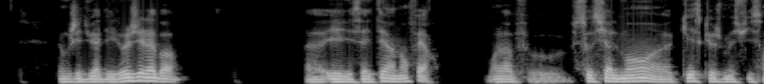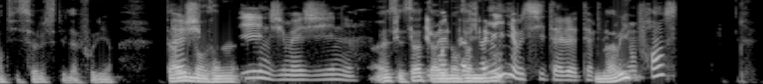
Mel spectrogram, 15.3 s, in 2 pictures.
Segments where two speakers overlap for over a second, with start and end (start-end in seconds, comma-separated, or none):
11.4-12.7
